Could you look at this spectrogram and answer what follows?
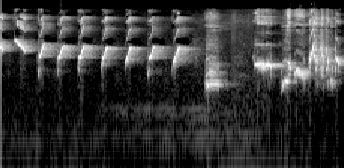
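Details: Murai batu song opening with about ten loud, evenly spaced falling whistles several per second, followed by a pause and a tumbling burst of varied warbled notes.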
